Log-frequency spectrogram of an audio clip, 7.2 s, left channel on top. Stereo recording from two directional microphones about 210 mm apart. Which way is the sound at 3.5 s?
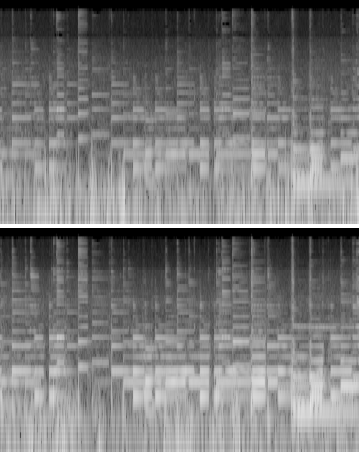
35° right (ahead or behind).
